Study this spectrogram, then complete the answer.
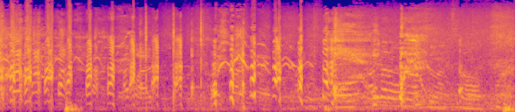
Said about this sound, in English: Oh, I might pass out. I stopped breathing when I coughed right there.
